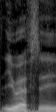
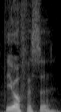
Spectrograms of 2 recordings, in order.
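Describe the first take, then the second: First: It is said as three separate letters. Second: It is said as one word, like officer. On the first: "It's just U F C" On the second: "you're pronouncing it as it's written"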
